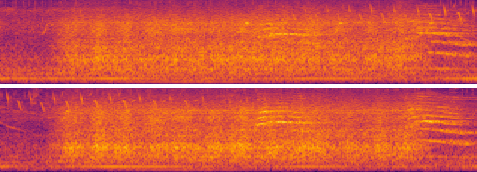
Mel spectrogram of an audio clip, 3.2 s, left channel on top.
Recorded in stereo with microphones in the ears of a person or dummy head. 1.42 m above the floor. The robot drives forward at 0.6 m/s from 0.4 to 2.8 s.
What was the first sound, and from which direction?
A cat meowing, 60° right (ahead or behind).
